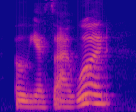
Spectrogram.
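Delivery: ordinary delivery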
